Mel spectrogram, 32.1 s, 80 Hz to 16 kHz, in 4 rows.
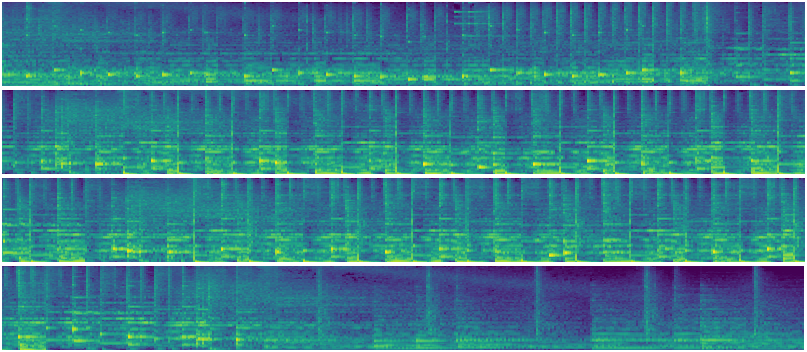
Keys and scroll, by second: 4.9 b, 6.0 x, 10.5 v, 10.9 z, 12.7 v, 14.9 shift+super+g, 15.2 Delete, 20.7 super+], 26.6 super+-, 27.5 super+t, 28.0 alt+shift+super+t.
